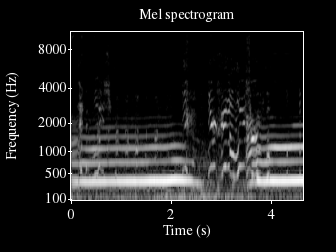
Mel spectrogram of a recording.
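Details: Alaskan Malamute howling in a car on a road trip: a long steady harmonic howl, then a burst of wavering, warbling yodels and squeaks, then another sustained level howl, with quiet road noise.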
